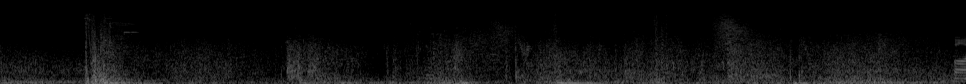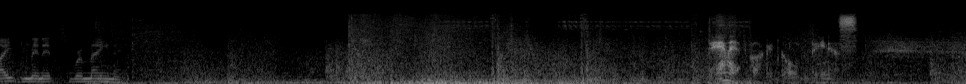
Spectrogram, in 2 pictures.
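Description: Sniper rifle shots crack with a short echo.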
